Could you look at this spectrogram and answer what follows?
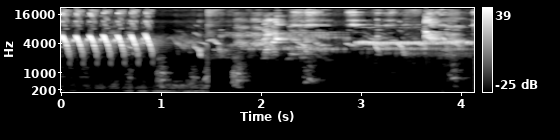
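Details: Lively canary song meant to prompt young canaries to sing: a quick run of falling whistled notes, then assorted chirps and buzzy fragments over a faint low hum.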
